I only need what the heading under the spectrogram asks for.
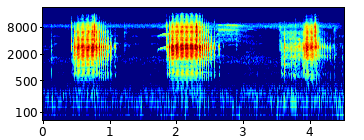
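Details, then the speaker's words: Ford Territory SZ driver-side blend door actuator, powered up manually on the bench: bursts of rapid high-pitched ratcheting clicks because its gears are stripped and the motor cannot drive them. "so from what I can see is that um these gears over here they are totally grinded so the motor is unable to drive these gears"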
